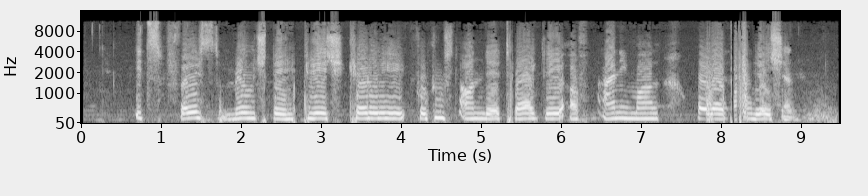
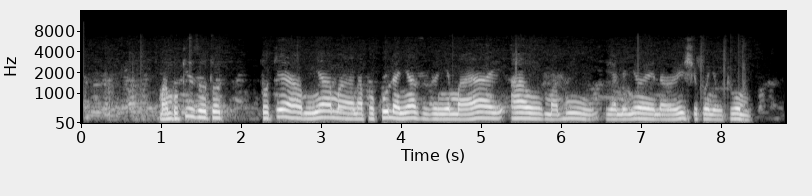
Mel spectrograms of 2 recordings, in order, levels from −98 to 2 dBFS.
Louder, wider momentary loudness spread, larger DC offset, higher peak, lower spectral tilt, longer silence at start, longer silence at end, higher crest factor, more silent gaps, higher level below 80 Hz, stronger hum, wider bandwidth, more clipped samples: first, -8 LUFS vs -14 LUFS; second, 6 LU vs 14 LU; neither; about the same, 0 dBFS vs 0 dBFS; second, -4.5 dB/octave vs -12.5 dB/octave; first, 0.25 s vs 0.05 s; second, 0 s vs 0.45 s; second, 8 dB vs 14 dB; neither; first, -34 dBFS vs -60 dBFS; neither; first, 11.5 kHz vs 3.8 kHz; neither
